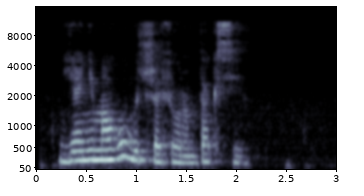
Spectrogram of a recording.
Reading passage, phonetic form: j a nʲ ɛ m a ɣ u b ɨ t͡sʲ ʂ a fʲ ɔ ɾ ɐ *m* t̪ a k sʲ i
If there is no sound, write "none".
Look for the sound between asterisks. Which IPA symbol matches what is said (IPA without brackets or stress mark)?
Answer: m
